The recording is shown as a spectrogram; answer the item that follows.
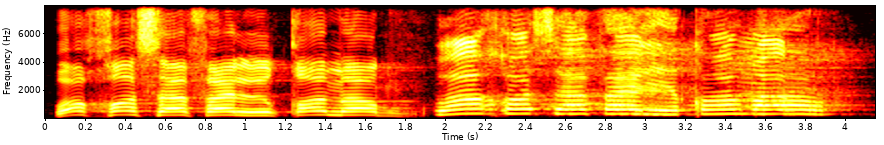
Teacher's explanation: واو کی ادائیگی ہونٹوں کی گولائی سے · خا کا مخرج حلق کا اوپر والا حصہ ہے، حرف حلقیہ میں سے بھی ہے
